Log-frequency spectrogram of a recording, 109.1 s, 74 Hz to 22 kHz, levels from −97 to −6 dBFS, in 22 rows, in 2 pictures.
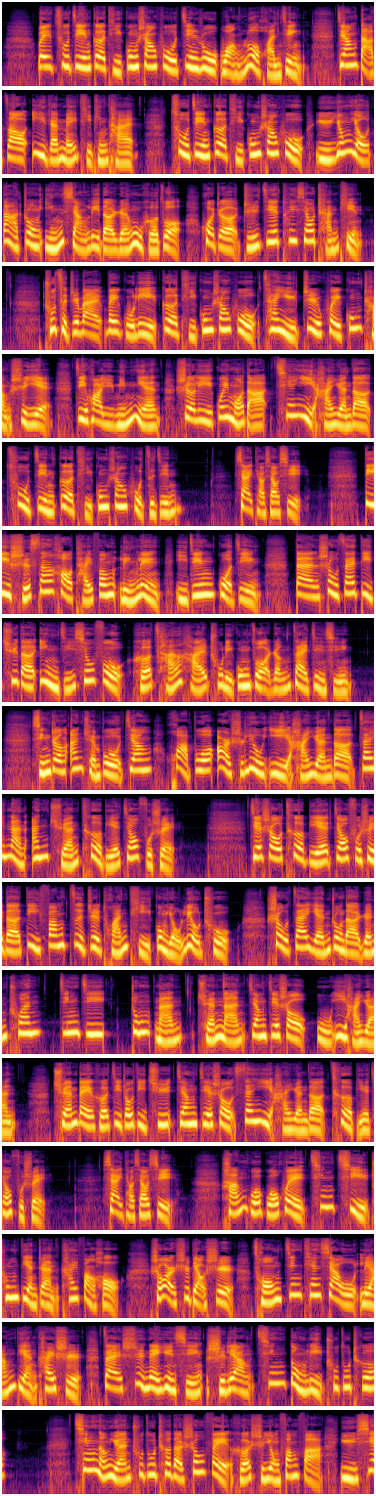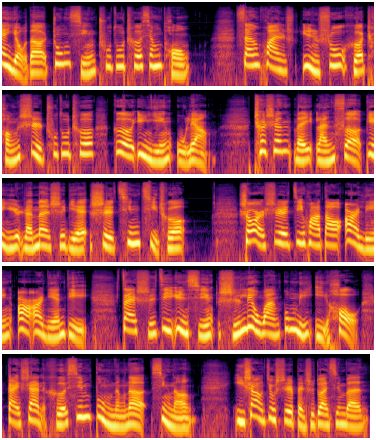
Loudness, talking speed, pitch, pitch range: -14 LUFS, 195 characters per minute, 245 Hz, 200-290 Hz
